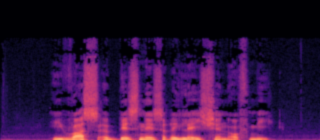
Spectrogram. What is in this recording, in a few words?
business relation me, Dutch accent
